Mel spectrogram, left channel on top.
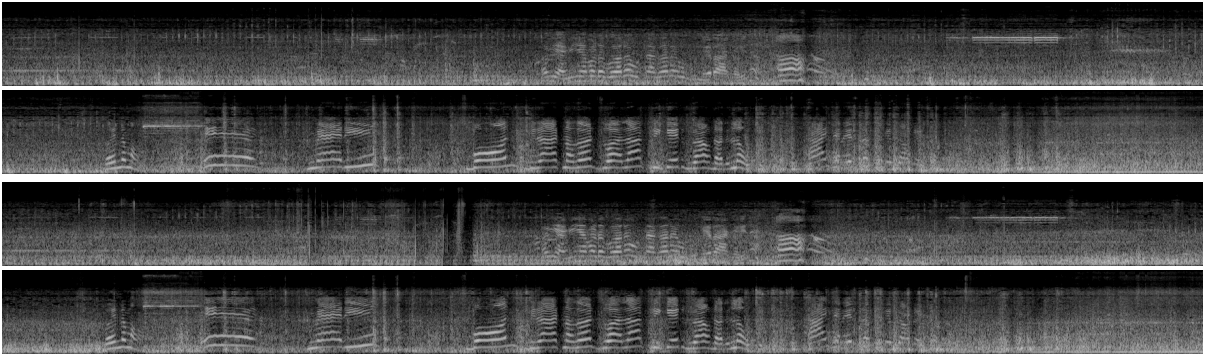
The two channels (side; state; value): both; normal; correlation 0.47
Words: हामी यहाँबाट गएर उता गएर घुमेर आएको होइन। होइन म म्यारी वन विराटनगर ज्वाला क्रिकेट ग्राउन्डहरू लौ थाहै छैन यस्तो क्रिकेट ग्राउन्डहरू छ।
